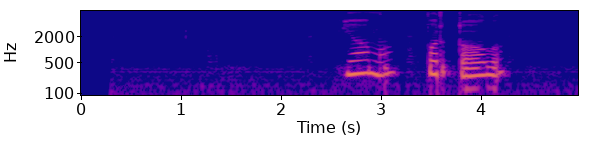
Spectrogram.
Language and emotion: Russian, sad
